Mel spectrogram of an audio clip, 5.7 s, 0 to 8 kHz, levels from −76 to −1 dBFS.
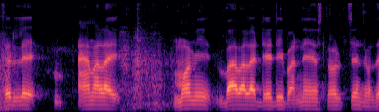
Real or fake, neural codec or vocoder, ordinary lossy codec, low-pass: real; none; none; 7.2 kHz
